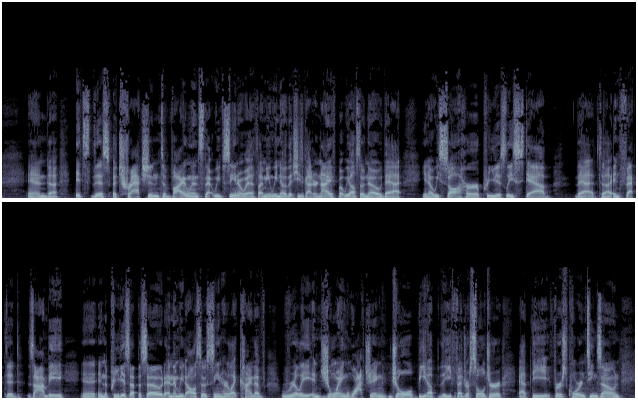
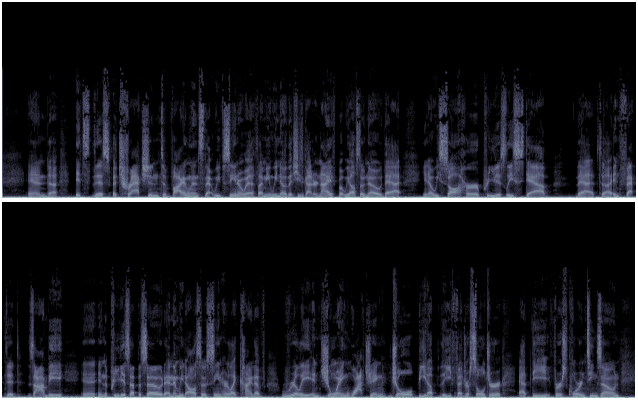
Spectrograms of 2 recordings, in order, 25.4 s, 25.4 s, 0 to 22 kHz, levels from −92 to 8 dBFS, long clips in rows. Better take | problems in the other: first | low rumble; noticeable; throughout; 15 dB below the speech

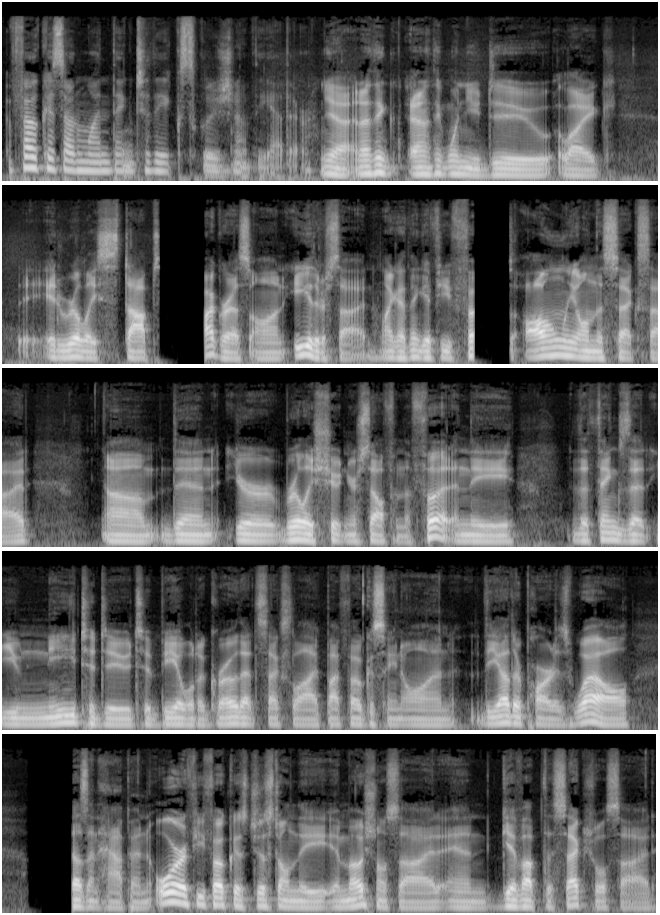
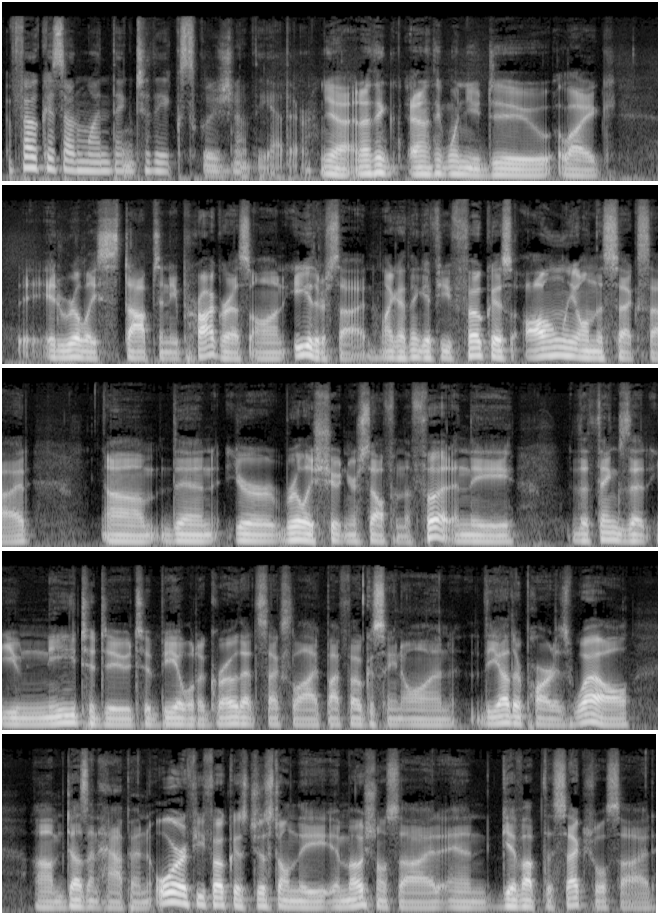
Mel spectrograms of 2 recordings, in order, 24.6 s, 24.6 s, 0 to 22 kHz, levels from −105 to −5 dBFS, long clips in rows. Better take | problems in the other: second | audio cutting out; at 6 s, at 8.5 s and at 20 s

